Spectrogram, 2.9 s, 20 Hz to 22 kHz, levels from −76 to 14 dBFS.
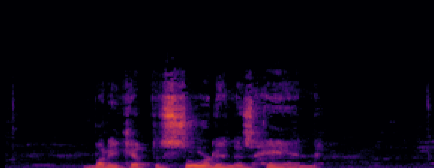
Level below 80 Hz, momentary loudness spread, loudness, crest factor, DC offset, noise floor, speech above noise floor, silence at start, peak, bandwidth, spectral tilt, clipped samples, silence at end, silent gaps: -66 dBFS; 15 LU; -25 LUFS; 22 dB; under 0.1%; -60 dBFS; 33 dB; 0.55 s; -6 dBFS; 13.5 kHz; -3 dB/octave; under 0.1%; 0.75 s; none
